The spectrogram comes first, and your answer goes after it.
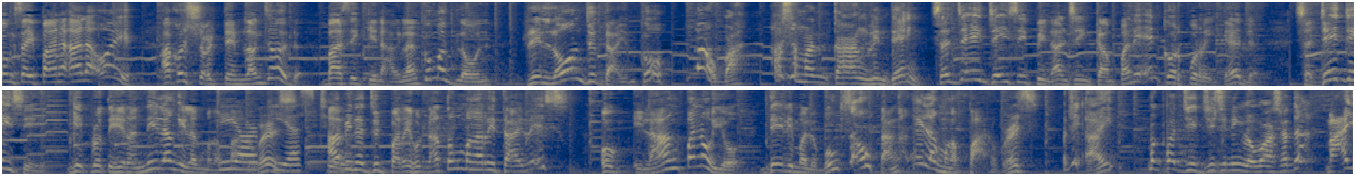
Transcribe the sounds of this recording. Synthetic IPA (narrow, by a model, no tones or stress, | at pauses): koŋsɐjpaːnɐʔaːlɐʔoj | ʔɐkoʃoɹt̪ːɛmlɐŋd͡ʒod̪ | baːsɪŋkɪnɐɦɐŋlankʊmɐɡlon | ɹɪlond͡ʒʊd̪aːjonkomaoba | ʔasɐmankɐɐŋlɪnd̪ɛŋsɐd͡ʒɛjd͡ʒɛjsipɪnalsɪŋkampɐniʔɛnkoɾpoɾejt̪ɛd̪ | sɐd͡ʒɛjd͡ʒejsḭ | ɡɪpɾot̪ɛhɪɾanːɪlaŋɪlaŋmɐŋaawɛɹshaːbɪnɐd͡ʒʊd̪̚pɐɾɛːɦod̪naːt̪oŋmɐŋaɾɪt̪ajɾɛs | ʔoɡ̚ɪlaŋpɐnujoʔ | d̪ilɪmɐlʊbʊɡsɐʔuːt̪ɐŋɐŋɪlaŋmɐŋapa̰ɾ̰wɛɹsd͡ʒɪʔa̰j | mɐɡ̚pad͡ʒid͡ʒisɪnɪŋlɐwaːs̬ad̪aʔmɐaj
